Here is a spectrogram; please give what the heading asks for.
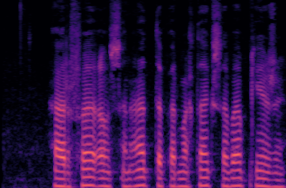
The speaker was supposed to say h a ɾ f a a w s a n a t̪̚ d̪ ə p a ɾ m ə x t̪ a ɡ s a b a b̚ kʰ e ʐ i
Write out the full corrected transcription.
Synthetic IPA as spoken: h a ɾ f a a w s a n a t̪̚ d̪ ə p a ɾ m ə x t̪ a ɡ s a b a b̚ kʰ e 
